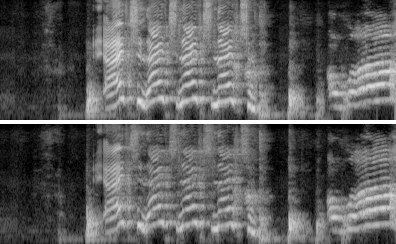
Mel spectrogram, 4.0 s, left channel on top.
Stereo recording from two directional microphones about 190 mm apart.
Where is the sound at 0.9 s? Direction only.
Centre (ahead or behind).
